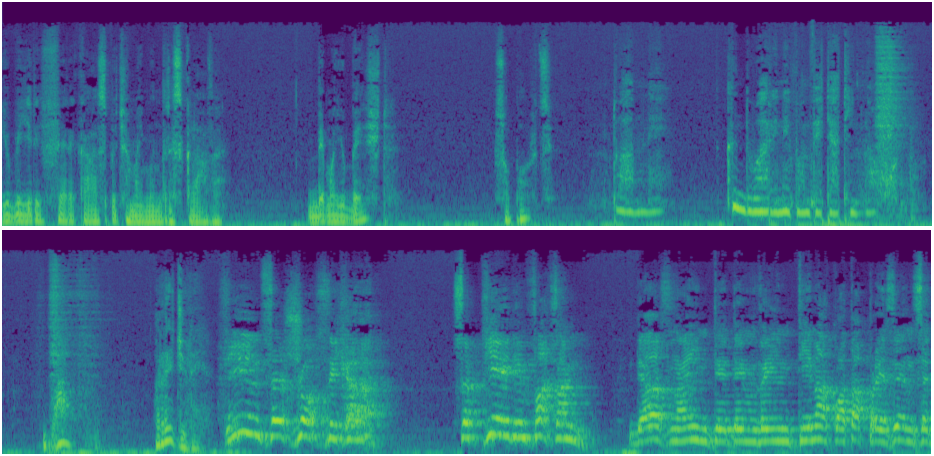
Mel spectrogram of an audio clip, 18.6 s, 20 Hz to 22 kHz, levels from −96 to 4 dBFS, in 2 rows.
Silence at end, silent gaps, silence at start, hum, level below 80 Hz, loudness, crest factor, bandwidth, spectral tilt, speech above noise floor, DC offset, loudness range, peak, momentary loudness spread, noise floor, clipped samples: 0 s; none; 0 s; none; -32 dBFS; -20 LUFS; 16 dB; 16 kHz; -5 dB/octave; 21 dB; under 0.1%; 9 LU; -4 dBFS; 15 LU; -40 dBFS; under 0.1%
